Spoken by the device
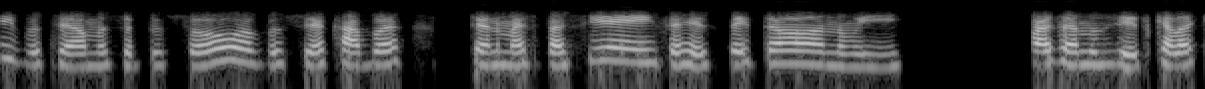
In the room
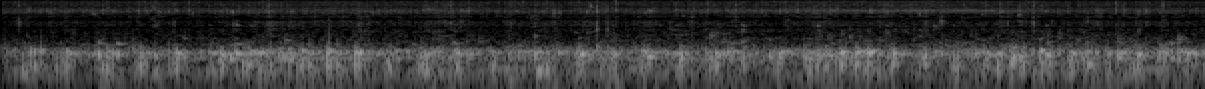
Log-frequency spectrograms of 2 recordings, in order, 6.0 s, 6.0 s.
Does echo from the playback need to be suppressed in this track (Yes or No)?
No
